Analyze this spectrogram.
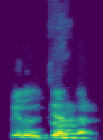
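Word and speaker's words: في الجنة: Kalau kalau ada alif lam berarti bacanya fil. Iya. Iya. Fil jannah. Jannah.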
